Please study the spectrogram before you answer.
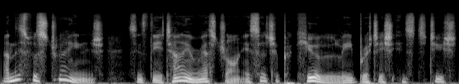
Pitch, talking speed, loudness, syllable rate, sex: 115 Hz, 185 wpm, -19 LUFS, 6.3 syllables/s, male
